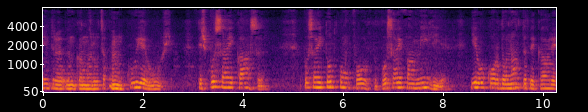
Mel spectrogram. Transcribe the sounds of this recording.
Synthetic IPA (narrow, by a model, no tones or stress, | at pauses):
int̪ɾəʔɨŋkəməɾut̪saɨŋkuje̞uʃḁ | d̪̥e̞t͡ʃʲpo̞t̪səajkasə̰ | po̞t̪səajt̪o̞t̪ko̞nfo̞rt̪upo̞t̪səajfamilijḛ | je̞o̞koːrd̪o̞nat̪əpe̞kaɾe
